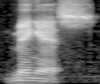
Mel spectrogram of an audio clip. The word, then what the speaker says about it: Menzies: up most recently, and they've been telling people that it's, as I pronounced it, Menzies. Yeah. Menzies.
